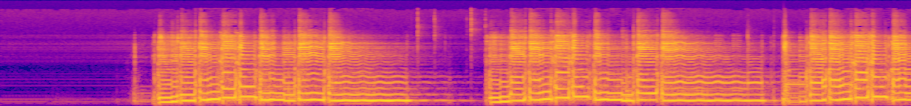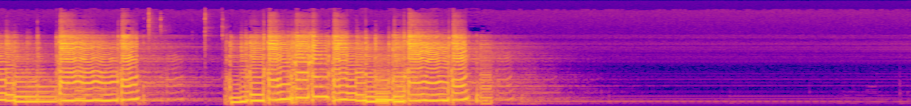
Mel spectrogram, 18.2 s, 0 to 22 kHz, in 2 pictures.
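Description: Electric guitar, a Stratocaster with CS69 pickups, played through a Fulltone Fulldrive 1 overdrive pedal into a '74 Fender Deluxe Reverb: a short overdriven phrase with string bends, played four times, the last one ringing out. A faint steady amp hum fills the gaps.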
